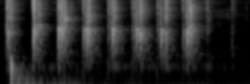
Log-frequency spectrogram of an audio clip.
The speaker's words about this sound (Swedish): Är det applåd? Ja. Ja, veckans applåd.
